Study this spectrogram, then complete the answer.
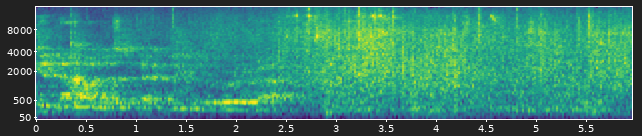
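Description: People sit down on wooden pews with shuffling and creaking.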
